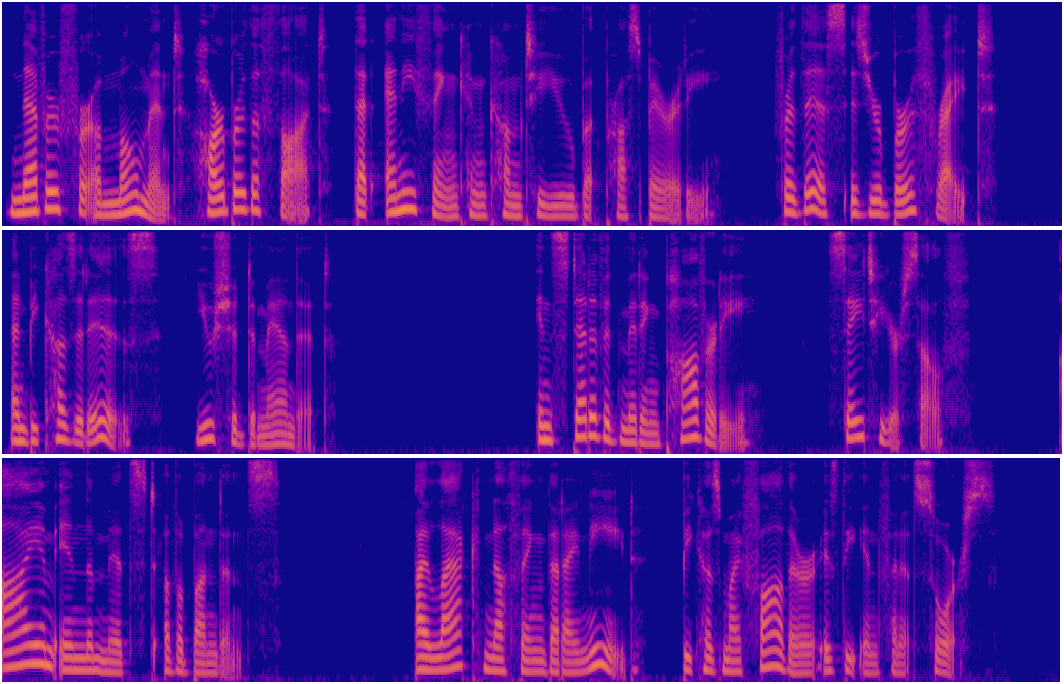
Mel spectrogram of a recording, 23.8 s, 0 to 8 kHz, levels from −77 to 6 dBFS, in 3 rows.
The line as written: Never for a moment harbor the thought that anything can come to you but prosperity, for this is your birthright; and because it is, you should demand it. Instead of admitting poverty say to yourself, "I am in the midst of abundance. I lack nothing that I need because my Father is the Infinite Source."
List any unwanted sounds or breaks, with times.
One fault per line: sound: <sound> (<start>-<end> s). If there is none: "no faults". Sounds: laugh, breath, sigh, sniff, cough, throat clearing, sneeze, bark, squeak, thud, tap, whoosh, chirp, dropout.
no faults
